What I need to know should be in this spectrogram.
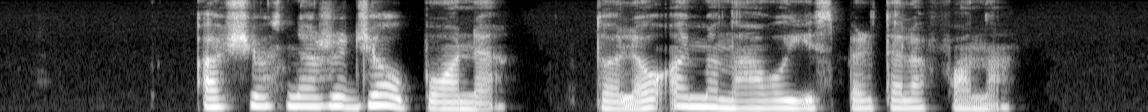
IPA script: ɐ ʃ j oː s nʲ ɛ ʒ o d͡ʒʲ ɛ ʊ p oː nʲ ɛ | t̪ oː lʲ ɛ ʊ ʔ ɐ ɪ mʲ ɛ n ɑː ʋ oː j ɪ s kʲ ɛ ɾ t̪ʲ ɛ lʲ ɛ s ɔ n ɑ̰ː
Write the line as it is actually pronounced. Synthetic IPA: ɐ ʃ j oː s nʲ ɛ ʒ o d͡ʒʲ ɛ ʊ p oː nʲ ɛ | t̪ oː lʲ ɛ ʊ ʔ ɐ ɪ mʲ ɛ n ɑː ʋ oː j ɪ s pʲ ɛ ɾ t̪ʲ ɛ lʲ ɛ f ɔ n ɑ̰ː

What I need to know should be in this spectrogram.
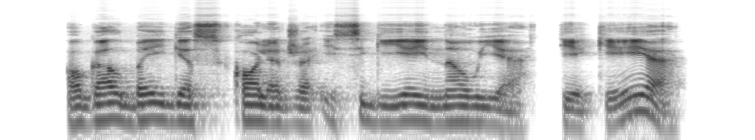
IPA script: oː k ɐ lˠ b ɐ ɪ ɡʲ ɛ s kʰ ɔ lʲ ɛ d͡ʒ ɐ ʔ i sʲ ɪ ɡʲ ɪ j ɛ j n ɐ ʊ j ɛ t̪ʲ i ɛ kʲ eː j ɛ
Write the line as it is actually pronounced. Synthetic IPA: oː ɡ ɐ lˠ b ɐ ɪ ɡʲ ɛ s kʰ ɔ lʲ ɛ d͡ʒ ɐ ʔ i sʲ ɪ ɡʲ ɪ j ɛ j n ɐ ʊ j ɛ t̪ʲ i ɛ kʲ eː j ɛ

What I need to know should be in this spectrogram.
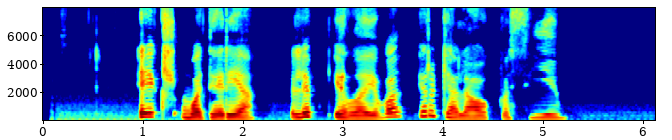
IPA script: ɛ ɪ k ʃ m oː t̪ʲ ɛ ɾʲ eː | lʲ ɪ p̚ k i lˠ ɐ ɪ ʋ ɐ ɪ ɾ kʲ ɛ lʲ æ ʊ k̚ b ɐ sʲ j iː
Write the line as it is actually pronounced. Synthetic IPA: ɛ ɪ k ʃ m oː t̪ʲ ɛ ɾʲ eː | lʲ ɪ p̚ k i lˠ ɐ ɪ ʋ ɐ ɪ ɾ kʲ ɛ lʲ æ ʊ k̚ p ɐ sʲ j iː

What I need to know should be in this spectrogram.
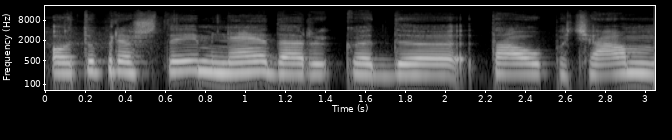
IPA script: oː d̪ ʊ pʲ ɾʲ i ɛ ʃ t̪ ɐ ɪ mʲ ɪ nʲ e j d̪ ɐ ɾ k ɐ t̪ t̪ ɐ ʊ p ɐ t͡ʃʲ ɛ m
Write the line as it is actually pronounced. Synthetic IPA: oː t̪ ʊ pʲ ɾʲ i ɛ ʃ t̪ ɐ ɪ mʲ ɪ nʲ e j d̪ ɐ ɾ k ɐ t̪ t̪ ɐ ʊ p ɐ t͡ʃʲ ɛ m

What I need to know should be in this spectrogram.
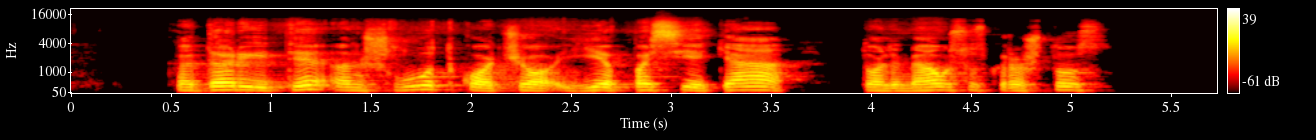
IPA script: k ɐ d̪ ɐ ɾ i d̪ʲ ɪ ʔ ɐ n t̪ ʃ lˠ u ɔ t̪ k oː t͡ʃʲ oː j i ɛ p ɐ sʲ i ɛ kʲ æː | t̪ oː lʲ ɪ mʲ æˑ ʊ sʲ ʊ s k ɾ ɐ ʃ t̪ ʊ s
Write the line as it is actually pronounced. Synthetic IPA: k ɐ d̪ ɐ ɾ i t̪ʲ ɪ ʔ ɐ n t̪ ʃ lˠ u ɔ t̪ k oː t͡ʃʲ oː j i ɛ p ɐ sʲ i ɛ kʲ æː | t̪ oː lʲ ɪ mʲ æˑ ʊ sʲ ʊ s k ɾ ɐ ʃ t̪ ʊ s

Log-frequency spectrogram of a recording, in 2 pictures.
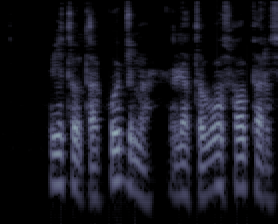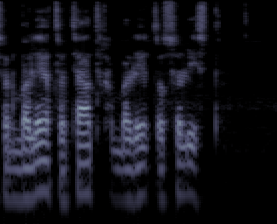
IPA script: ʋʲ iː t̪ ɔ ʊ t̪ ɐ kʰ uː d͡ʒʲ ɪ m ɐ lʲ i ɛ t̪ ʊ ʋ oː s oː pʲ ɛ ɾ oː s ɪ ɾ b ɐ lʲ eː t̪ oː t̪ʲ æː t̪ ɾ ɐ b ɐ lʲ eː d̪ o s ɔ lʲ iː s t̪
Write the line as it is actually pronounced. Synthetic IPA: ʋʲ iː t̪ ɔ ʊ t̪ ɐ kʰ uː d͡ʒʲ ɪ m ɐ lʲ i ɛ t̪ ʊ ʋ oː s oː pʲ ɛ ɾ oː s ɪ ɾ b ɐ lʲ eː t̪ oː t̪ʲ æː t̪ ɾ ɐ b ɐ lʲ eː t̪ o s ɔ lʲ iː s t̪

